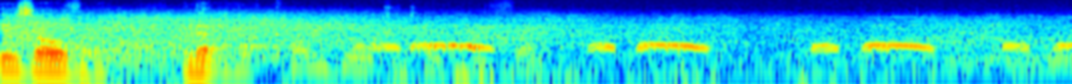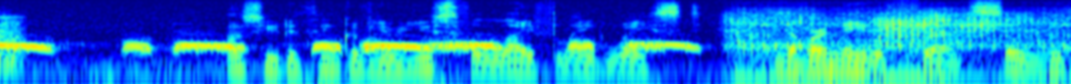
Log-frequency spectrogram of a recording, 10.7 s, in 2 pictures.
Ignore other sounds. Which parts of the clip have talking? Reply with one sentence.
The talking can be heard from 0.0 to 2.8 s and from 6.5 to 10.6 s.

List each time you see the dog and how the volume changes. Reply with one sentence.
You can't hear the dog here.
